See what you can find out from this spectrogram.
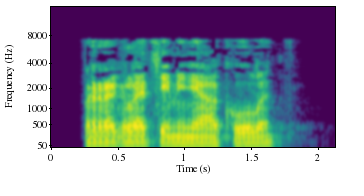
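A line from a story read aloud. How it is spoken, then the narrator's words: Laughing. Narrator (Russian): Чарли Блэк рассмеялся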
